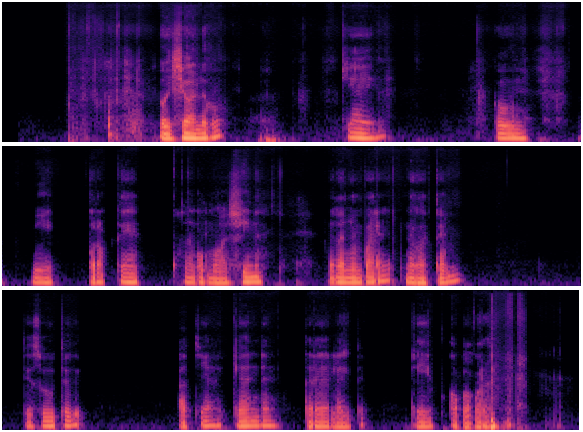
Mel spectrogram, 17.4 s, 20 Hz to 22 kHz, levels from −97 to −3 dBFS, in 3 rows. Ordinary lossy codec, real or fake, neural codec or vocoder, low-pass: none; fake; codec, 44.1 kHz, 2.6 kbps, SNAC; none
